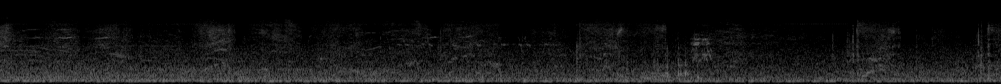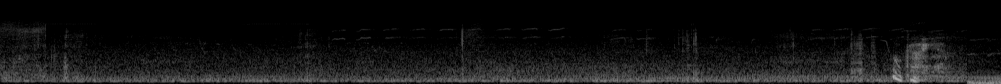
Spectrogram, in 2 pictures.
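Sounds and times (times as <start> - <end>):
small bird chirping: 0.0 - 7.5.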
